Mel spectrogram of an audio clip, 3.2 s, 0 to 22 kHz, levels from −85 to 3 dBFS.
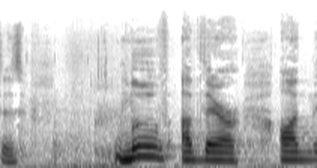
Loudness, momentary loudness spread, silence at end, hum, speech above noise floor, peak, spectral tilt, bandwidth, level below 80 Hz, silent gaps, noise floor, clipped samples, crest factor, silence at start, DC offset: -17 LUFS; 16 LU; 0 s; none; 21 dB; -4 dBFS; -8.5 dB/octave; 11 kHz; -46 dBFS; none; -39 dBFS; under 0.1%; 16 dB; 0 s; under 0.1%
